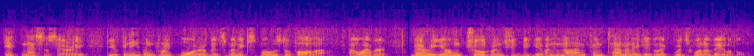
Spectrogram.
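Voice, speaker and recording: A low-voiced, forceful American man delivers a formal, instructive public service announcement with lively inflection. It sounds like a dull mid-century radio recording. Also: fast, few pauses. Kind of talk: mid-century scripted civil defense announcement. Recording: dull, faintly noisy archival radio recording.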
